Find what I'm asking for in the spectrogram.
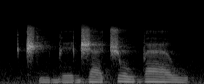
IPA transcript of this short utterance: t͡ʃʼ i˩ b e˩ d͡ʒ æ˧˩ t͡ʃ o˥˨ w b æ˥˨ w

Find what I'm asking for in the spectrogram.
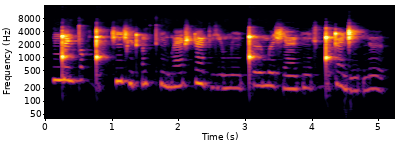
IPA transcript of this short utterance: ŋ͡ǃ ɛ̃˦ d d̪ ɒ˦ k ɡ͡ǃ ɘ˨ k t͡ɕ ĩ˦ ɕ ə̃˨ ʈ ʔ ə̃˦ k t̪ʰ ĩ˨ b ɛ̃ː˨˦ s ʈ ɛ̃ː˦˨ k zʲ ɘː˨ m ĩː˨ ǃʰ ɘː˦ m ɘ˦˨ ɕ ɛ̃ː˨ k ĩː˨ s ɡ͡ǃ ɨ˦ ʈ ɛ̃˦˨ d͡ʑ ĩː˨ ʔ n̪ ɘː˦˨

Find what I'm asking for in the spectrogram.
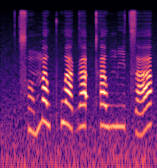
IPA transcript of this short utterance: t͡sʰ ɔ̃˨˩ m a˥˧ w pʰ w a˥˧ ɡ a˦ ʔ kʰ a˦ w m i˧ t͡s a˨˦

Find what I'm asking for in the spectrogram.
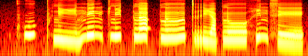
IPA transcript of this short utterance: kʰ w u˥˩ k̚ pʰ l iː˨˩ n e˥˩ n k l i˥˩ t̚ p l a˥˩ ʔ p l ɤː˦˥ t r i˨˩ a̯ p l oː˧ h i˥˩ n s eː˨˩

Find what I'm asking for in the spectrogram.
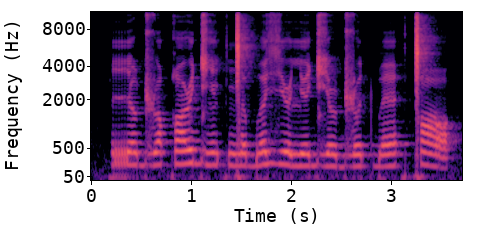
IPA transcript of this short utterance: rʲ ɑ ɖ͡ʐ u q ə˞ d͡ʑ ɛ̃ k ŋ͡ǀ ə b ə zʲ ə˞ lʲ ə d͡ʑ ə˞ ɖ͡ʐ ʊ t b ɛ | ǀ ɑ

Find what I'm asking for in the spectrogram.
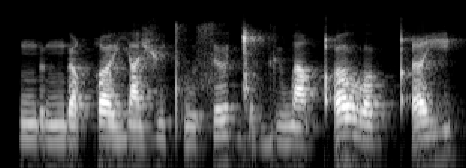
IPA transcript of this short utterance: ŋ ɵ ŋ ɵ qʷ ɨ j a ʒ ʉ tʼ u s ɵ ɡ͡ǀ o ɡ ʉ w a qʼ u lˠ ɵ b qʼ i

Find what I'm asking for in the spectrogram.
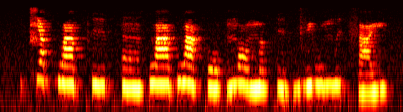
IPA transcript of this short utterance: t͡ɕ a˦ p̚ w a˧ pʰ i˨˩ t̪ʰ ɔ̃˨˩ k w a˦ p w a˥˧ k o˨ ʔ ŋ ɔ˥˧ n̪ ə˧ k i˨ ʔ d͡z j u˦ m i˦ ʔ s a˨˦ j

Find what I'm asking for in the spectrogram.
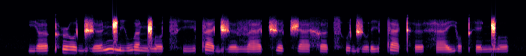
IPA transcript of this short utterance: j œ kʰ ɹ o d͡ʒ ø ŋ͡ǁ i w œ ŋ͡ǁ o t͡sʰ i t æ d͡ʒ ø v æ t͡ʃ ø t͡ʃ æ x œ t͡sʰ u d͡ʒ u ɾ i t æ kʰ ø h æ j o kʰ e ŋ͡ǁ o

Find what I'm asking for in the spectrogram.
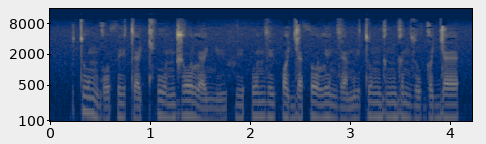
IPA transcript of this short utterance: t u˥ ŋ ɡ o˩˧ θ i˧ t ɛ˩˧ cʰ u˥˧ n d͡ʒ o˥ l ɛ˩˧ ʎ i˩˧ f i˧ h u˥ n z i˥˧ p ʌ˥˧ ɟ ɛ˧ θ o˥˧ l i˥˧ n z ɛ˧ m i˥˧ t u˥ ŋ ɡ ɨ˥ ŋ ɡ ɨ˥ n z u˧ ɡ ʌ˥ ɟ ɛ˥

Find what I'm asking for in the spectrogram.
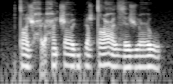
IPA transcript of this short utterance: tˤ y ʒ ħ ḛ ħ ə̃ t͡ʃ ʕ y ɡ p y ʒ tˤ u ʕ ə l z ɘ ʒ y ʕ u

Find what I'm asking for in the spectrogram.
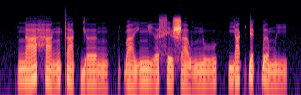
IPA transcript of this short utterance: n aː˧˥ h a˨˩˦ ŋ t̪ a˨˩ k̚ j əː˨˩ ŋ | ɓ aː˨˩˦ j ɲ i˨˩˦ ə̯ s i˨˩˨ ʂ a˨˩˨ w n u˨˩˦ | j a˦˥ k̚ ɗ ɛ˦˥ k̚ ɓ əː˨˩ m i˨˩

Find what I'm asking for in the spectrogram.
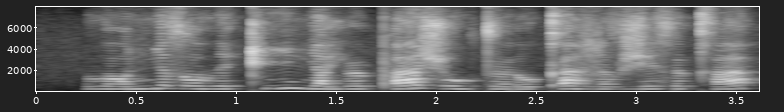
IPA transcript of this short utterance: ð ɔ ɲ ɐ z ɔ ð e kʰ i ɲ a j ə˞ pʼ a ʒ o w t ə˞ ɾ o kʼ a ɮ ʌ z ʒ e z ɾ ə˞ kʰ a

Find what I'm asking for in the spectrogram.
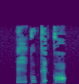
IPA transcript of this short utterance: ĩ˧ ŋ k u˦ k e˨ ʔ k ɔ˥˧

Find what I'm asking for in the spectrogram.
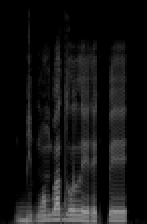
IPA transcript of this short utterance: ɡ͡b i˨ b ɔ̃˨˦ b a˦ d o˧ l e˨ ɾ e˨˦ k͡p e˧

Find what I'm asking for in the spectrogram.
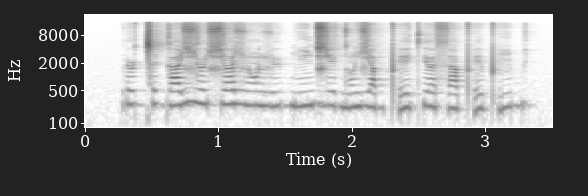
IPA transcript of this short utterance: ɾ ə˞ ǀ ɪ ɡ a ʑ ə˞ ɕ ɐ ɮ õ ɮ y b ĩ d͡ʑ e d õ ʑ a b pʼ e tʲ ɾ ɐ s a pʼ e pʼ i b

